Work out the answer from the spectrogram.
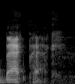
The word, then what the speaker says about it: Bakpak: The R series of product from them has been great, and they have what they call Backpack, BAKPAK is how they spell it.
